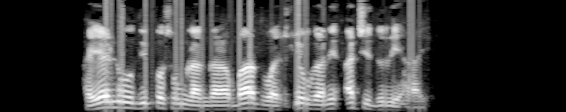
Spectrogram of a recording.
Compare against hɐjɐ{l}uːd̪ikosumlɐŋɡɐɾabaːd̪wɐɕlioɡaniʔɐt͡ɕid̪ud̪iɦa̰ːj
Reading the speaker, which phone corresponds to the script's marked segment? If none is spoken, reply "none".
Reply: l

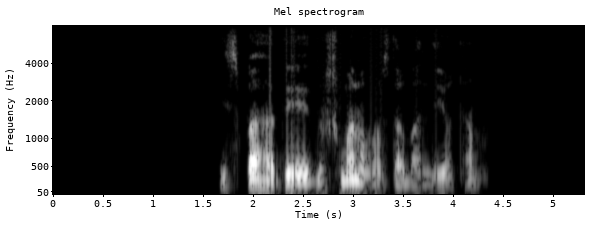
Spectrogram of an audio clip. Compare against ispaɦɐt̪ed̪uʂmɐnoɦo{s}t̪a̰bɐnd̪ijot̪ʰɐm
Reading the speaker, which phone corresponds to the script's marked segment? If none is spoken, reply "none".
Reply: s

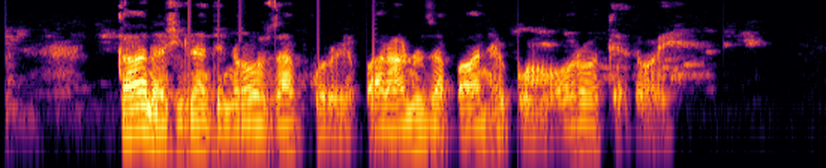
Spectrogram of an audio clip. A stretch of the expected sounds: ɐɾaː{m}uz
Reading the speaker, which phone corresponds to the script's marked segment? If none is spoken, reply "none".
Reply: n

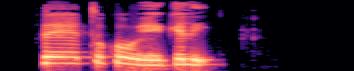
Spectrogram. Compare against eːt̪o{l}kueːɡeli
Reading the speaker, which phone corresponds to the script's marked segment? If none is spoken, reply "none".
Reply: none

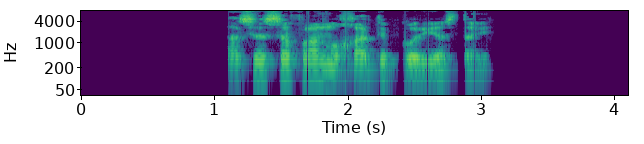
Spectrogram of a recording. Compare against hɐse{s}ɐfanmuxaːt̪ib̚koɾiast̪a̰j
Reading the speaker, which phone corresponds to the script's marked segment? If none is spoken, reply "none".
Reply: s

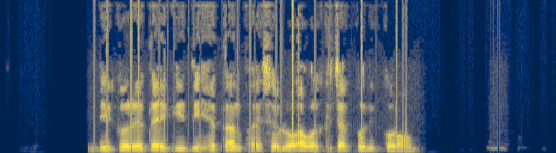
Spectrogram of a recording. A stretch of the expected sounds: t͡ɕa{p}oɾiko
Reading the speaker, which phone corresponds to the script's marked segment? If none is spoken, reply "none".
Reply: k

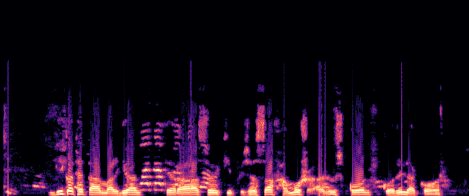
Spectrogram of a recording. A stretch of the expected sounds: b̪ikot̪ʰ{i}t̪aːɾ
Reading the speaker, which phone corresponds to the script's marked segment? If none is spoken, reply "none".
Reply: e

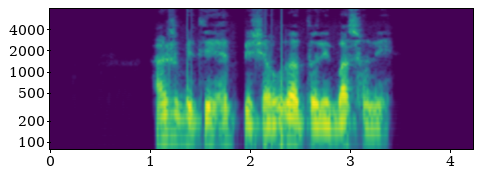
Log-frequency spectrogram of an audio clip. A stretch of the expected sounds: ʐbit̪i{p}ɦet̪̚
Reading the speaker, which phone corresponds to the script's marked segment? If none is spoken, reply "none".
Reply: none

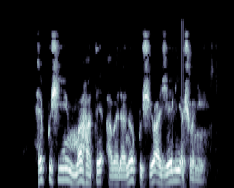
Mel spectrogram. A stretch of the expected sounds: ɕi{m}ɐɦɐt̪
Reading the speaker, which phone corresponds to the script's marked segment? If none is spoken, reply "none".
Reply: m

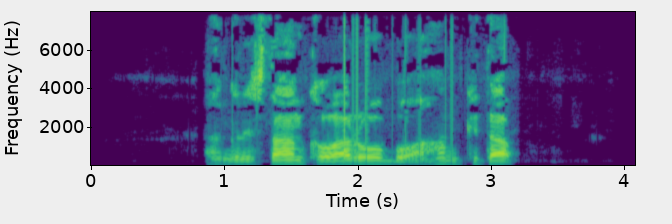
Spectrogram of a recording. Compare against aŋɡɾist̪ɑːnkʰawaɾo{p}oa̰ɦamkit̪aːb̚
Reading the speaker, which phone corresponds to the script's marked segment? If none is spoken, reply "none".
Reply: b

